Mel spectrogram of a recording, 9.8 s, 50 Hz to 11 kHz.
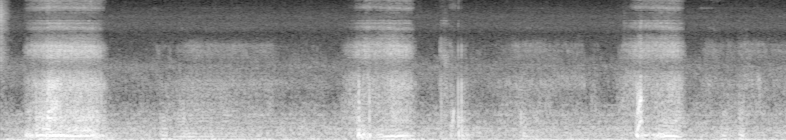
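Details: Pomeranian dog with heavy snoring: three loud, rattling snores roughly every four seconds, about 15 breaths a minute, with quieter breathing between.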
